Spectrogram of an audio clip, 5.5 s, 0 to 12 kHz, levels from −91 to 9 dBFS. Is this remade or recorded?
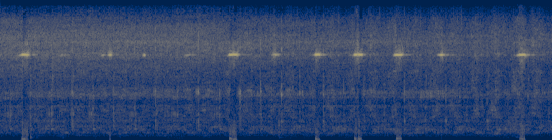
recorded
